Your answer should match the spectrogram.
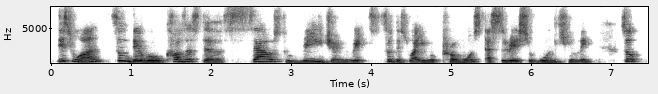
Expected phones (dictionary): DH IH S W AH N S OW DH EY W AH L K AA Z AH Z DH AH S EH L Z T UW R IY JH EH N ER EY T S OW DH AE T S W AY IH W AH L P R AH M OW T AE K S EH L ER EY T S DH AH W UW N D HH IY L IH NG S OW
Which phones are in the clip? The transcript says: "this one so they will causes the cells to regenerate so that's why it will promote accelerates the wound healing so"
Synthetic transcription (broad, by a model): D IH S W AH N S OW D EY W AH L K AA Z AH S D AH S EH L S T UW R IY JH EH N ER EY T S OW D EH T S W AY IH W AH L P R AH M OW T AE S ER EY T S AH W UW N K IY L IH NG S OW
